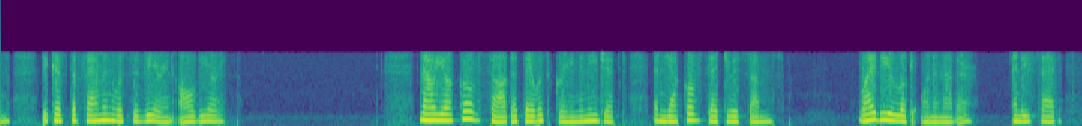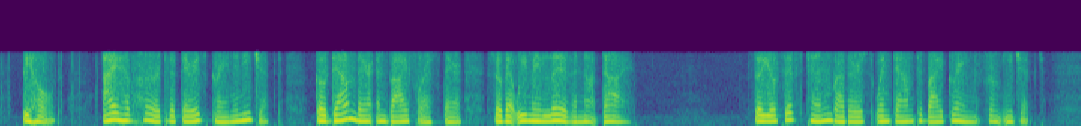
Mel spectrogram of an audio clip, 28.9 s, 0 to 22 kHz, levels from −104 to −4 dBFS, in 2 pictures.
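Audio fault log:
Throughout: G.726 ADPCM. The speech was coded at 16 kbit/s, leaving only 2 bits per sample to describe each sample's difference from an adaptive prediction, so every coding step is coarse. The result is heavy damage: a harsh, rasping hiss that swells and fades with the speech level, riding on every syllable. Nothing above 3.9 kHz survives, so the sound is thin and dull at the top.
13.97 to 16.66 s: GSM signalling bursts. A nearby 2G phone was signalling rather than carrying a call, sending short groups of radio bursts at a rate of 216.7 Hz. The audio circuitry rectified that RF energy into the signal path. For about 2.7 seconds, ending just before "there is grain in", a galloping dit-dit-dit of brief 217 Hz buzzes sits about 25 dB below the speech.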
